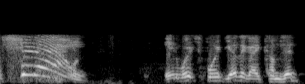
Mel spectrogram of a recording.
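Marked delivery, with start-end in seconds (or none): 0.0-0.9 high-pitched, drawn-out angry order, retold; retold raised voice. Customer orders the banker back into his seat, raised voice. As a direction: re-enact raising your voice at the banker. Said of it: "no need to raise your voice".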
